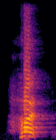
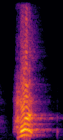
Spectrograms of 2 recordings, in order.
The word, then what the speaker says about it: Hat: And the mantra is Hat, spelled H-A-T, pronounced hut, and it comes from our belly. Like if you've ever played football, it's kind of like, it feels like you would hike the football, like hut, hut, and your belly goes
